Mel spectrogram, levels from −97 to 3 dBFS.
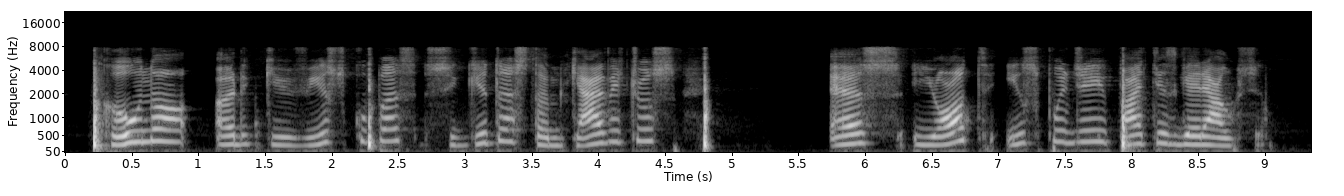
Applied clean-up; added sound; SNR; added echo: neural mask model RNNoise.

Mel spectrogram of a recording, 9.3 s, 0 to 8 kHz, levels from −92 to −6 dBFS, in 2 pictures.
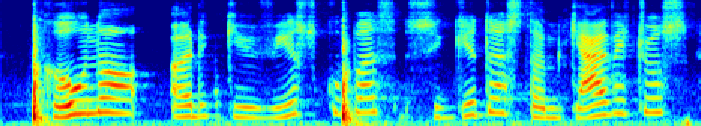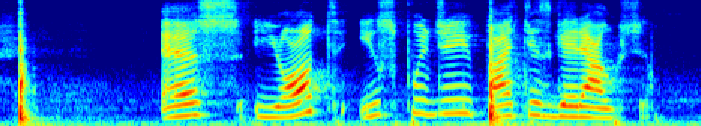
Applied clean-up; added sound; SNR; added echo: none; Wood; 2 dB; none.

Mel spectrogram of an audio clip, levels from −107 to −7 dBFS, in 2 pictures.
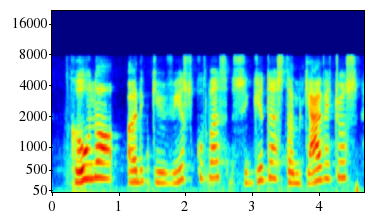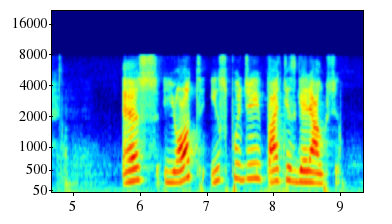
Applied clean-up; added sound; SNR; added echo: neural separator model SepFormer DNS4.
